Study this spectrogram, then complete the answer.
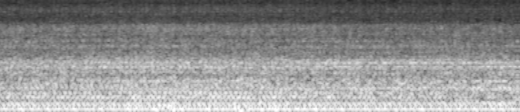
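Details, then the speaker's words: FC truck, engine hot: loud steady roar and hum with throbbing vibration near the radiator, loud into the cab; owner suspects one of five electric cooling fans, possibly a fan bearing, newly started, unconfirmed. "เสียงมันดังแล้วตะพือมากเลยเสียงมันดังเข้าเก๋งเลย"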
